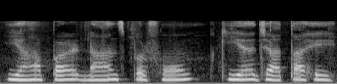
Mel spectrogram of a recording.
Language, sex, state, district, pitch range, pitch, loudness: Hindi, female, Madhya Pradesh, Bhopal, 210-225 Hz, 220 Hz, -15 LUFS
